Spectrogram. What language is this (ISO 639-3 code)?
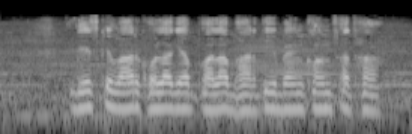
hin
